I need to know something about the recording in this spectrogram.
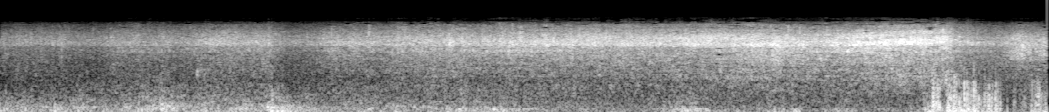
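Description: Heavy rain falling with a steady hiss, under uneven low rumbles of thunder that swell loudest near the end.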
